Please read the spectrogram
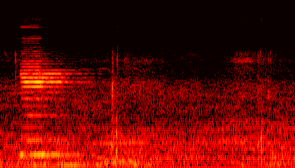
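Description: Metal gate being unlatched and pushed open: a click, then a short high squeal about a quarter second in, and another click about a second in.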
